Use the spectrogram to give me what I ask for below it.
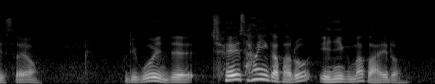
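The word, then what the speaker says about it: Enigma Veyron: 이름이 이니그마 바이런, 뭐 베이론이라고도 하는데, 제작자의 발음을 들어보니 이니그마 바이런 4D.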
